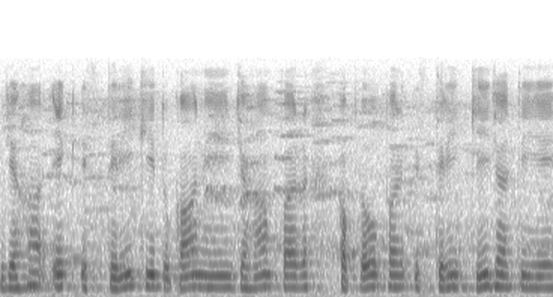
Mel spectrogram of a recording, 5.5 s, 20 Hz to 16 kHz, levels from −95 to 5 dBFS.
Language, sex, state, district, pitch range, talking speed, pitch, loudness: Hindi, male, Bihar, Gaya, 140-150 Hz, 150 wpm, 145 Hz, -38 LUFS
